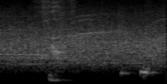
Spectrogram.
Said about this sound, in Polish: Tak, mamy efekty dźwiękowe, ale to krótkie oklaski, ponieważ tematów jeszcze trochę yy, mamy.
